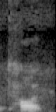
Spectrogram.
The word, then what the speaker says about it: Thoth: If you're watching this live, then tomorrow I'm giving a channeling of Thoth, or Tot in the traditional Egyptian pronunciation.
